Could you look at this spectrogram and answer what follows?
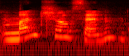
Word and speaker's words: Munchausen: me look Google's taking forever our okay so Munchausen is how you pronounce it and it's basically where the parent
